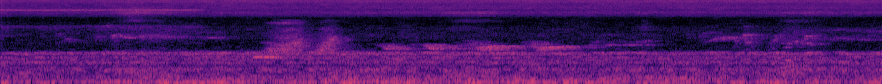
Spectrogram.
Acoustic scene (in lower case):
park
